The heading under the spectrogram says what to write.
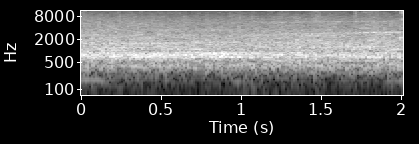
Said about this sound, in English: And Sting launching Scorpio Sky! And now the icon! Oh my God! And the crowd goes wild.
